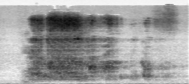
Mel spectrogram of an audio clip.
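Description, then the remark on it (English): A single loud, sustained lion roar with a rough, raspy growl, rising quickly and holding for about a second and a half before trailing off: the MGM (Metro-Goldwyn-Mayer) film studio logo intro. “It's MGM”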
